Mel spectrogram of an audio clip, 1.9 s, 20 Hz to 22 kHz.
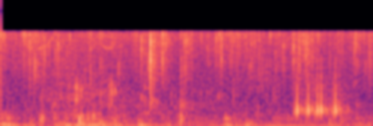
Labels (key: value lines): label: biophony
recorder: SoundTrap 500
